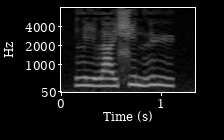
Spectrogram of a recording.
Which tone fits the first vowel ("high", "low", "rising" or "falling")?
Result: low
